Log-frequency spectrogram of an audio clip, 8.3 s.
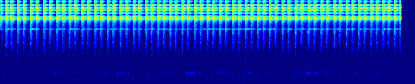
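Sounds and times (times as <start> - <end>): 
tambourine duet: 0.0 - 8.0.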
